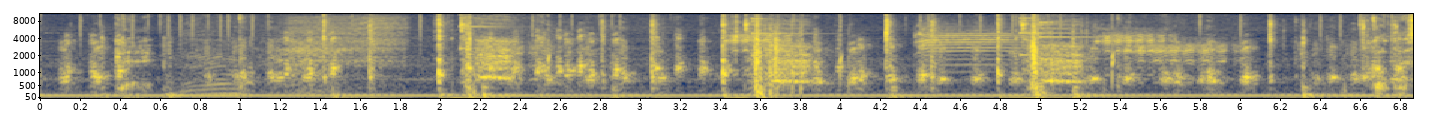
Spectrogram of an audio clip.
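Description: Chickens in the game Minecraft cluck and squawk in quick, scattered bursts over a steady low hum, with many birds close together and a faint voice occasionally.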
